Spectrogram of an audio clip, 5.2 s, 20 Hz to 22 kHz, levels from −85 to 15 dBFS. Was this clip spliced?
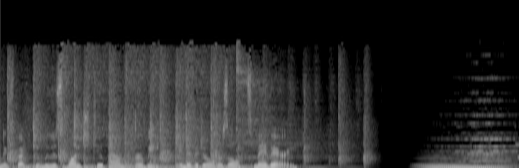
yes; 1 cut; at 4.1 s

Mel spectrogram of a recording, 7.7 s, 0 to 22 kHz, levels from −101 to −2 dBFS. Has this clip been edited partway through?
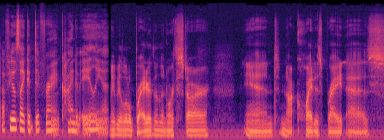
yes; 1 cut; at 2.1 s

